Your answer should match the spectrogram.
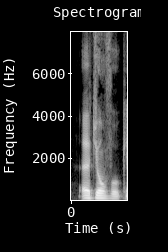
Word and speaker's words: John Verhoek: Ja, John Verhoek.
